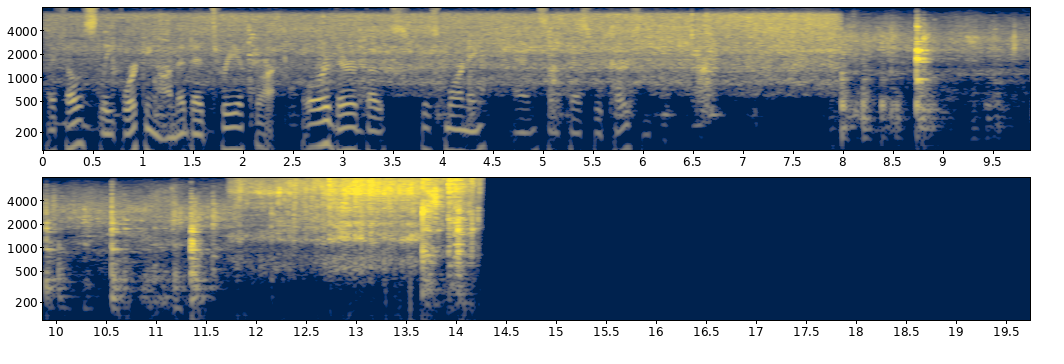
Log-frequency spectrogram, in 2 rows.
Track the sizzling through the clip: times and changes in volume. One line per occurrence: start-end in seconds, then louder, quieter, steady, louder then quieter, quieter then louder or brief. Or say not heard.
0.0-14.2 louder.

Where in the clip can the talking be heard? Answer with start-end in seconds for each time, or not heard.
0.0-6.2.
